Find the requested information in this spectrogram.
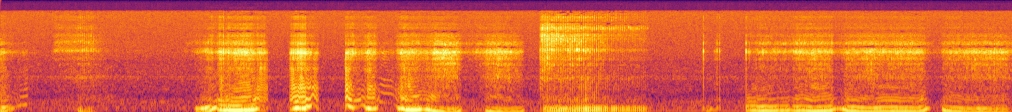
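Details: Snoring while asleep with tongue out: loud, rough, low fluttering snores in irregular bursts with quiet gaps, in a small room.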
